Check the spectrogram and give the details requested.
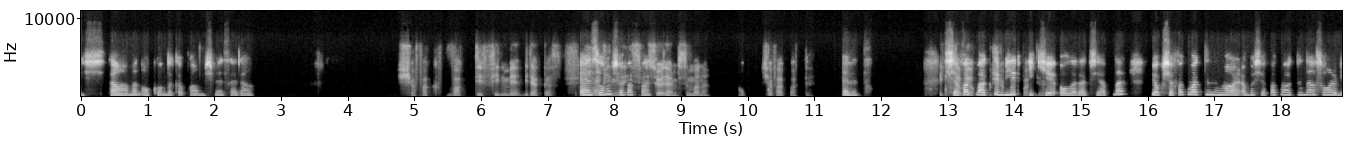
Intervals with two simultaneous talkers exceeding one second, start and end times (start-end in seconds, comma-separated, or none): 7.5-8.9, 13.0-14.6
